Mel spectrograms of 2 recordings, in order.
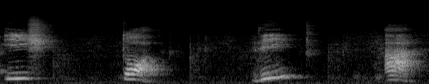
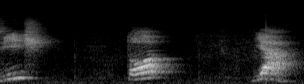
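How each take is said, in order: First: Is, to, ri, a as four syllables with ri and a apart. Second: Is, to, ya as three syllables with ya as one glide syllable. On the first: Teacher showing the hiatus split of a word, syllable by syllable. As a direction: split it into is, to, ri, a with a pause between each. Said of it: "ela também pode ter a seguinte divisão silábica". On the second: Teacher showing the diphthong split of a word, syllable by syllable. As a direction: break it into is, to, ya with a pause between each. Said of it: "separando o vocábulo história em sílabas". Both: Shown as a demonstration.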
